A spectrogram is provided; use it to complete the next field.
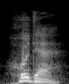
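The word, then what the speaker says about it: هدى: Now this is not actually a ya, it's an alif. It's called an alif maqsura, and it's exactly like an alif, the way it's pronounced. It's like a ya without the 2 dots. So we say huda. There's the elongation as well, because the fatha followed by an alif. If this wasn't there, it will be huda, but huda with the alif.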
